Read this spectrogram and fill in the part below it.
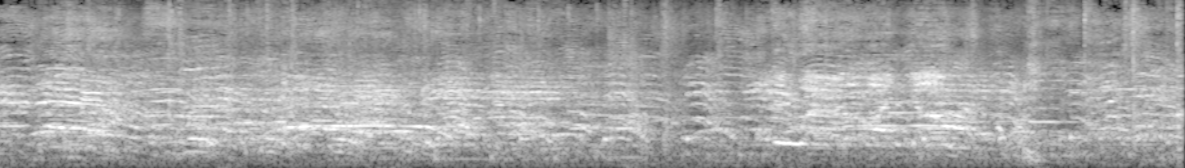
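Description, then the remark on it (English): A large crowd roars and chatters continuously, with overlapping shouts and excited reactions rising and swelling throughout, loud and dense with no single voice standing out. “I think the crowd's speaking for itself here.”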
